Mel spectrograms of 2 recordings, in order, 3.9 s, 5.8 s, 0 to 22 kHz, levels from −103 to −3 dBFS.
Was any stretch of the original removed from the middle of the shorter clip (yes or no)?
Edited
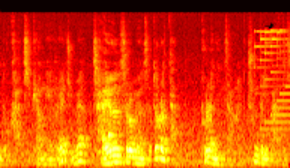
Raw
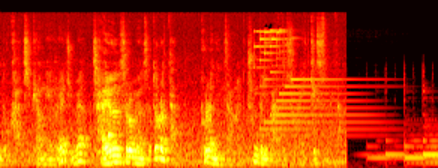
no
